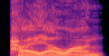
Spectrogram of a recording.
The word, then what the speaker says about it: حیوان: حیوان بنا ہی ہے حیوان، جو صحیح تلفظ اس کا ہوگا حیوان کا، حیوان یہ بنا ہے حیات سے، یعنی جس کے اندر جان ہو.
